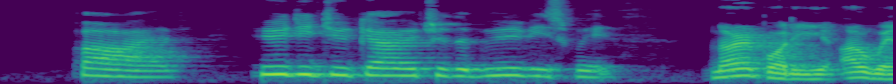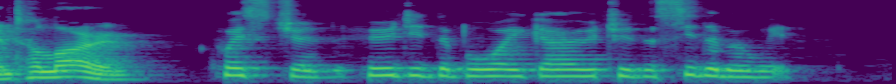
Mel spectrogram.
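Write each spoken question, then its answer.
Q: Question, who did the boy go to the cinema with?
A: Nobody, he went alone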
